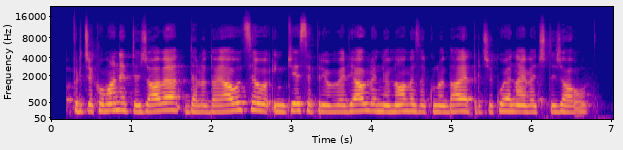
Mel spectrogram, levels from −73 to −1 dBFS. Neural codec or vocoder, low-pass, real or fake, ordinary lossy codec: autoencoder, 48 kHz, 32 numbers a frame, DAC-VAE, trained on Japanese speech; 19.8 kHz; fake; none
